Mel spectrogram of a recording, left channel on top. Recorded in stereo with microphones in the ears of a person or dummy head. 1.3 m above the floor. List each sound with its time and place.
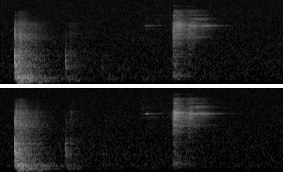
0.1 s keys jangling: 10° right (ahead or behind), 2.5 m; by 2.1 s 20° left (ahead or behind), 4 m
